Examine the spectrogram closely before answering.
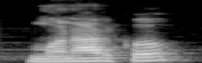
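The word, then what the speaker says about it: monarch: हो जाता है और सी एच का उच्चारण अगर च ना हो के क होता है तो उसको एंड में इ एस ना जोड़ के हम सिर्फ सिंगल एस जोड़ते हैं वो कौन से शब्द है जैसे मोनार्क मोनार्को तो इसका जो आर्टरी में जो सी एच है इसका उच्चारण च ना होके क हो रहा है तो हम इसको मोनार्क बोल रहे हैं इसलिए इसको एंड में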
